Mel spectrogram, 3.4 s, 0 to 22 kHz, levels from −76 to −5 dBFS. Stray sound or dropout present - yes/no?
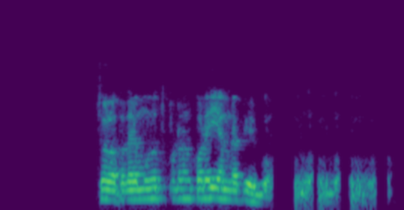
yes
